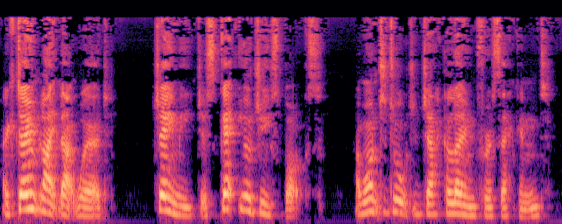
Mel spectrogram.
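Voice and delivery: loud, angry. Acted. Mother scolding Jamie then sending him out, loud and stern. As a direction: cut him off firmly. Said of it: "Mum yelled".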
